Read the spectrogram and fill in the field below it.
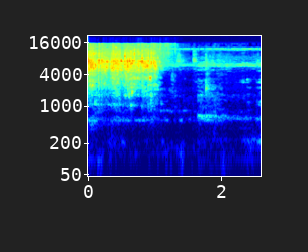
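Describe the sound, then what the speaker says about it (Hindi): Water pours steadily into a pot of browned beef for nihari, a bright rushing splash that thins and settles into a softer trickle, close by. "अब मैं इसमें पानी डाल दूँगी"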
